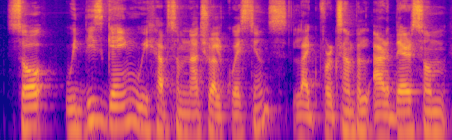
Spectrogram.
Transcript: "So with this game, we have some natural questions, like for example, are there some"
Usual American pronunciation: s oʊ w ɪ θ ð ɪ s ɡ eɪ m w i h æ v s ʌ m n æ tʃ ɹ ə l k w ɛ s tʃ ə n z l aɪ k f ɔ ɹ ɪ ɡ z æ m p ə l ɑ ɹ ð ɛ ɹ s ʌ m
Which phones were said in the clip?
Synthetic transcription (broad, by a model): s oʊ w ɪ ð ɪ s ɡ eɪ m w i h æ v s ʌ m n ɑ tʃ ɹ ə l k w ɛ s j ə n s l aɪ k f ɔ ɹ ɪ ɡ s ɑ m p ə l ɑ ɹ ð ɛ ɹ s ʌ m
